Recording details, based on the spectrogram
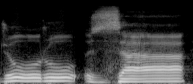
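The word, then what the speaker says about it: جرزا: সাইদান জুরুজা, জুরুজা, জুরুজা, জুরুজা যেন না হয় এটা, জিম যেন না হয় এটা হলো জা।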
